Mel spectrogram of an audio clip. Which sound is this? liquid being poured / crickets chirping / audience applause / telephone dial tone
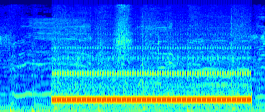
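telephone dial tone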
